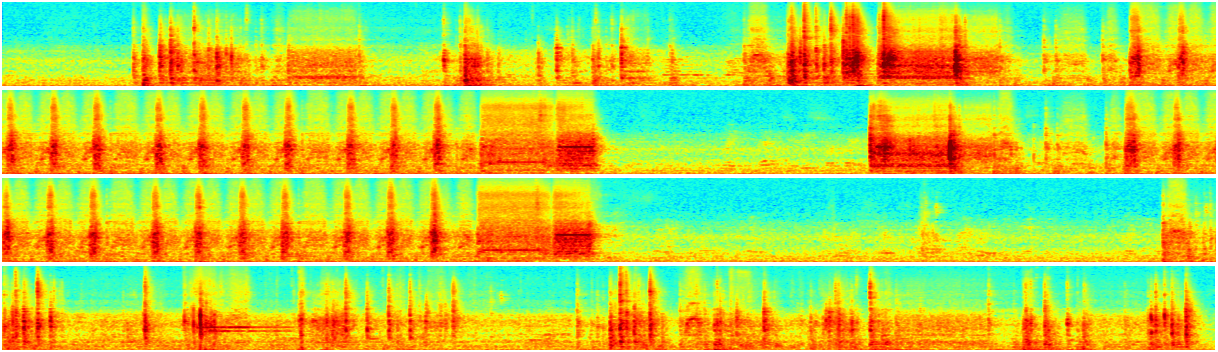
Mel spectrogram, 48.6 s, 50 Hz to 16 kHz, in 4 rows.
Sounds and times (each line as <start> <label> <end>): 1.7 printer sound in the distance 3.8
5.7 printer sound in the distance 18.2
20.8 printer sound in the distance 30.4
35.8 printer sound in the distance 48.3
